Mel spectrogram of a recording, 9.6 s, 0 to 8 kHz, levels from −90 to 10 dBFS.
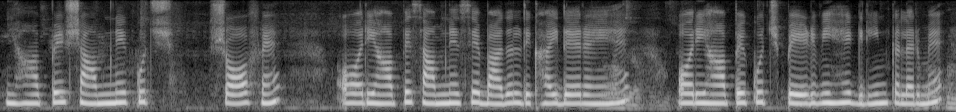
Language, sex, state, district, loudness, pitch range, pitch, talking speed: Hindi, female, Bihar, Sitamarhi, -14 LUFS, 240-260 Hz, 250 Hz, 170 wpm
